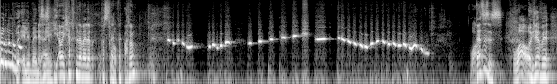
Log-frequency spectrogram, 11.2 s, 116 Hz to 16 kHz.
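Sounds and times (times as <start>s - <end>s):
person whistling a melody imitating an oboe tune: 0.0s - 0.5s, 3.3s - 8.7s
speech: 0.3s - 3.2s, 9.5s - 11.1s.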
